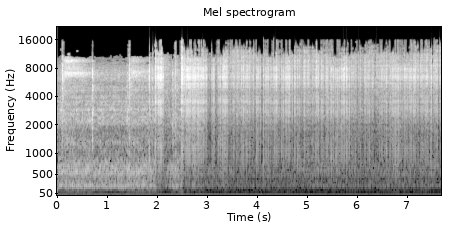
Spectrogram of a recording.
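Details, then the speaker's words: MIG wire-feed welding demonstration with shielding gas on, zigzag weave technique holding about 1/8 inch gap: steady even frying-bacon crackle without pops or sputter; stable arc laying a good smooth weld. "there you go. A little wiggle action, you get a good smooth weld."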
